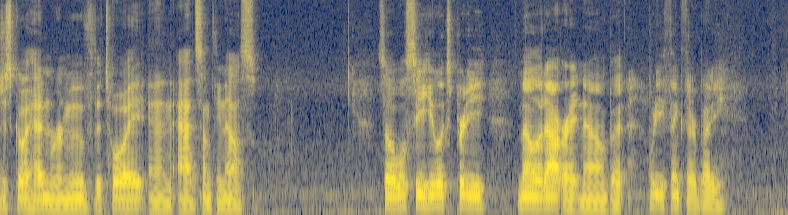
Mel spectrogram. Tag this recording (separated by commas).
Speech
